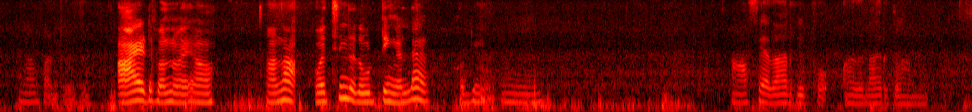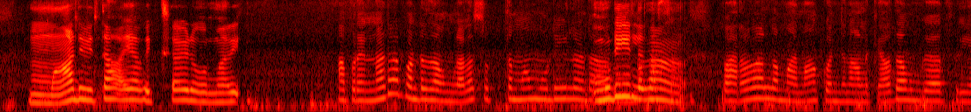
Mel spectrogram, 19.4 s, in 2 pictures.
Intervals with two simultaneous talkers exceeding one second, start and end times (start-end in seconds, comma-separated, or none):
none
